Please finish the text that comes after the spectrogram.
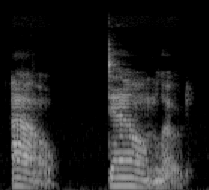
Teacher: In upload, you're going to stress the first syllable, which is an vowel, the same as in my pronunciation of the word stuff. In download, you'll also stress the first syllable, but it'll be that ow diphthong. Notice how the corners of my lip move.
